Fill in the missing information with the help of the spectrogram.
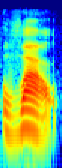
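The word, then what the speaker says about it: واو: noon and next is wow wow so simple like in english we have wow so in arabic wow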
